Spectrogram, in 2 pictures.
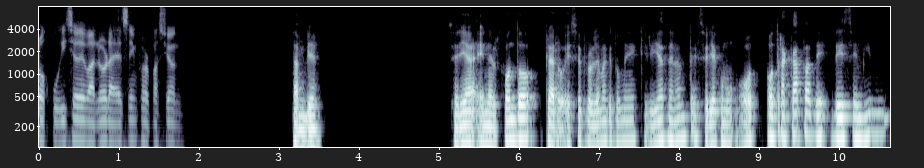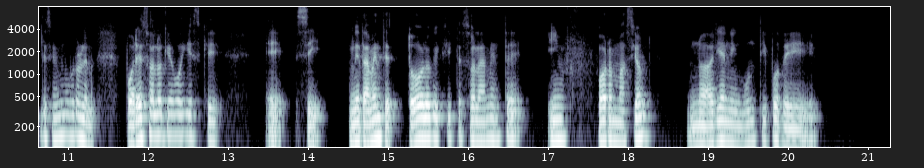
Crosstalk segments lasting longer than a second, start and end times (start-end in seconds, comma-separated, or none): none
